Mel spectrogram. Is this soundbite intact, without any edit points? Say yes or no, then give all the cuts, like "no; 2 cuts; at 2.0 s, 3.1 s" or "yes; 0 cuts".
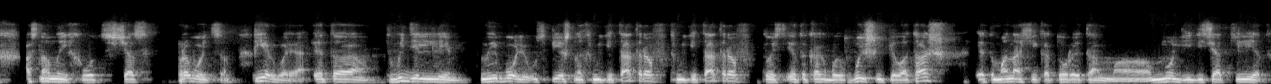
no; 3 cuts; at 4.8 s, 6.7 s, 8.4 s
